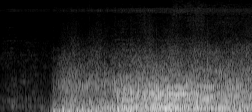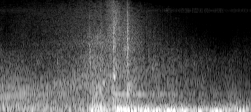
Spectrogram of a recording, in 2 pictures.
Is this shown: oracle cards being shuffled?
no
